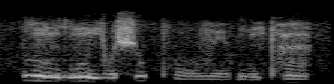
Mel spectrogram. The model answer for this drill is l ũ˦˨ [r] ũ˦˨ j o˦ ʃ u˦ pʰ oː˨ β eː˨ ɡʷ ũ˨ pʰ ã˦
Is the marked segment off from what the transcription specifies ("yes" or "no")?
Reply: no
